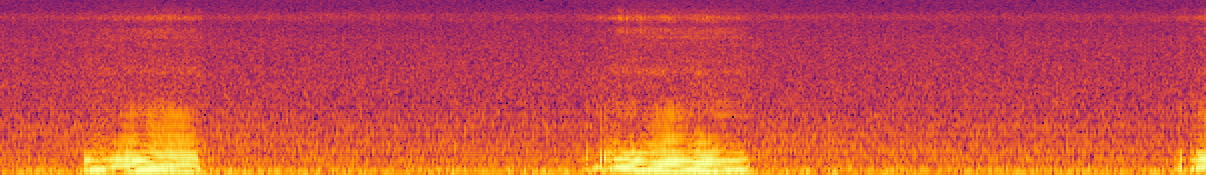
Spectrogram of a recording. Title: More Snoring Dog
